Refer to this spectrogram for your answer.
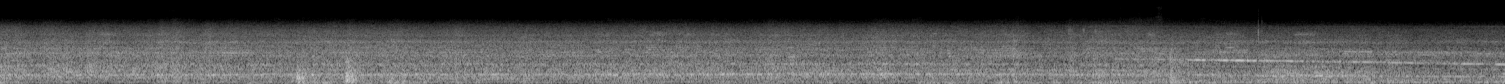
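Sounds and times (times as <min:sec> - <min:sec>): subway wheels rumbling on rail: 0:00.0 - 0:15.0.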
